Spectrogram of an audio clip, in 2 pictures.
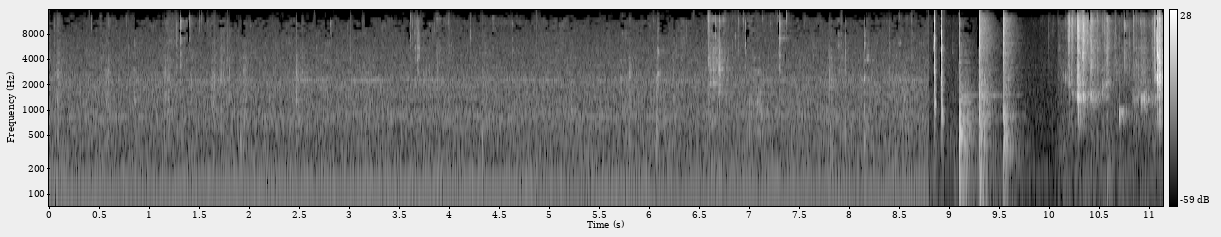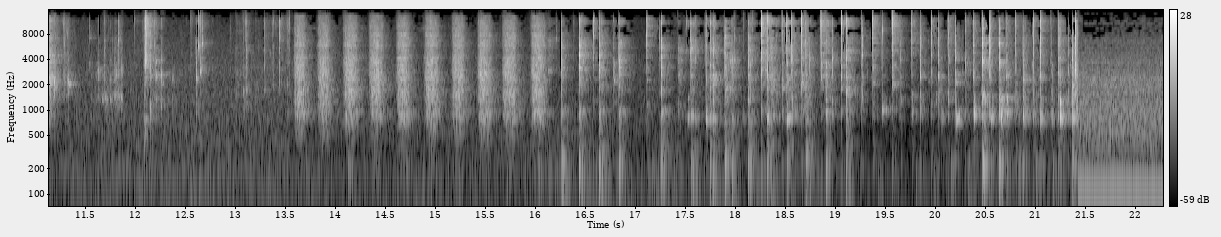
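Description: Eggs cracked on the rim of a glass Pyrex measuring jug and dropped in, with a few sharp knocks. Then the eggs are beaten in the jug in a quick, even rhythm of about two to three strokes a second, tapping against the glass. A low steady hum runs under the first part and returns at the end.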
